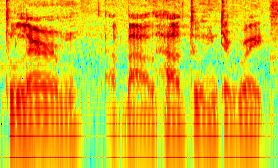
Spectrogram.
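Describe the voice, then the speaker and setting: A man from the Dominican Republic, dean of a business school, introducing himself in a formal, slightly halting way. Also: on the low side, flat delivery, sharp tone. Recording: noisy room with clicks.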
